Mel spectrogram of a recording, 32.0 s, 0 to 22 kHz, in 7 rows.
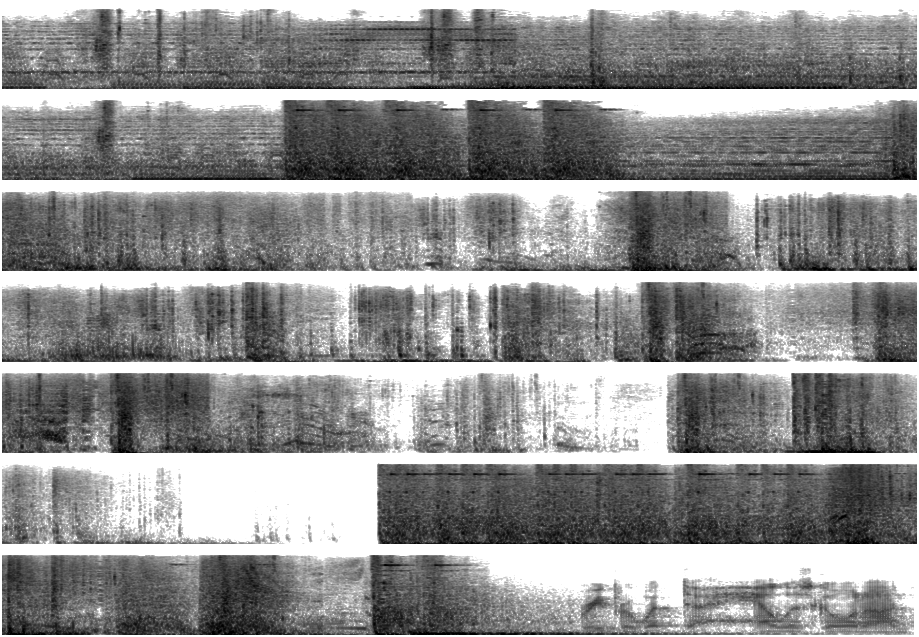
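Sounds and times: gunshots and impacts: 6.0s - 7.8s, 24.8s - 30.5s
rapid gunfire bursts: 6.0s - 7.8s, 24.8s - 27.4s.

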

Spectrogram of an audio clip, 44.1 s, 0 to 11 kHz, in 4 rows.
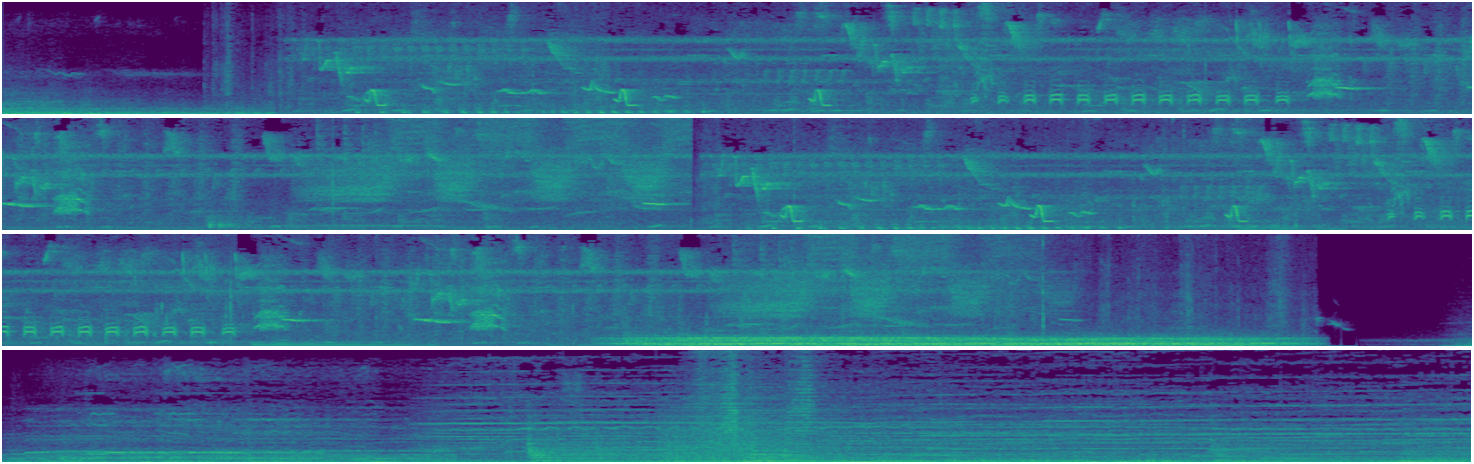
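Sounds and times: birds chirping and calling: 2.4s - 11.8s, 25.2s - 32.2s.

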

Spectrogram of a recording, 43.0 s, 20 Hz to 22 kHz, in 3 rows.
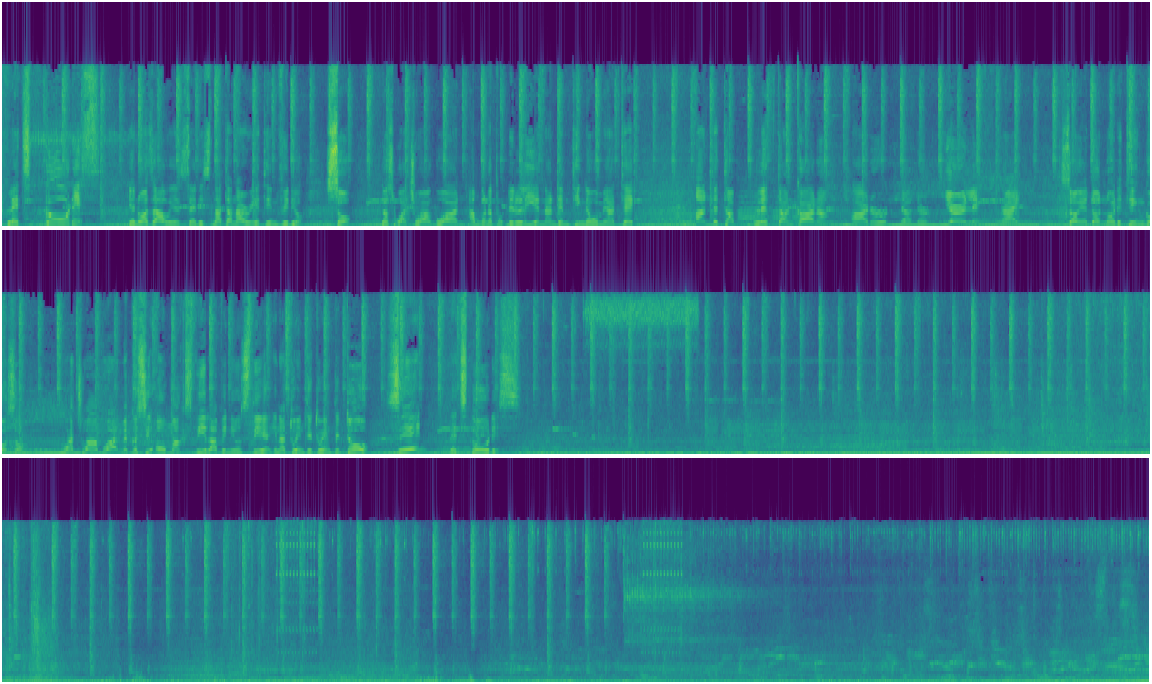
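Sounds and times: cars going by: 0.0s - 43.0s
music with strong bass: 0.0s - 43.0s.

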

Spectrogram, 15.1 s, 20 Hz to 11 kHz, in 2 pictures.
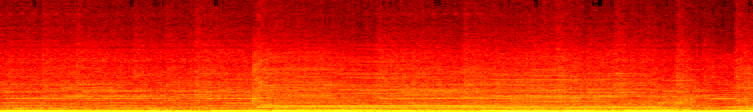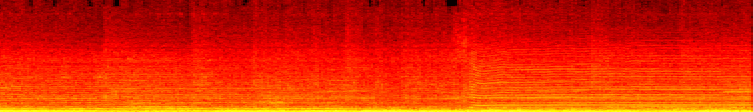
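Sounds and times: distorted noise drones: 0.0s - 15.0s.

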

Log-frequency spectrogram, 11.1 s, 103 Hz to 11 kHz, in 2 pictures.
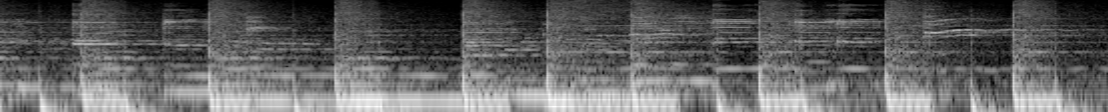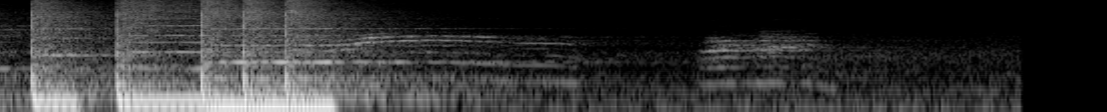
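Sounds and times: cat meowing: 7.3s - 10.0s.

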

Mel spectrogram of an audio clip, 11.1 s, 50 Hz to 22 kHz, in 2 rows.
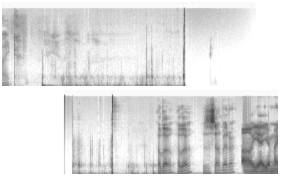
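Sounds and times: microphone handling rubbing and bumping: 0.8s - 3.7s, 6.9s - 9.2s.

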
